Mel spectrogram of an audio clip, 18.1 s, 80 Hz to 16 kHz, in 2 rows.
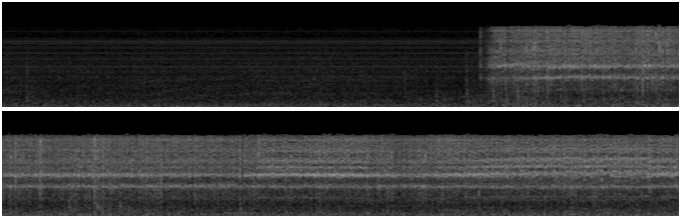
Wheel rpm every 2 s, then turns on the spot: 0, 0, 0, 100, 160, 160, 160, 160, 160.
none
